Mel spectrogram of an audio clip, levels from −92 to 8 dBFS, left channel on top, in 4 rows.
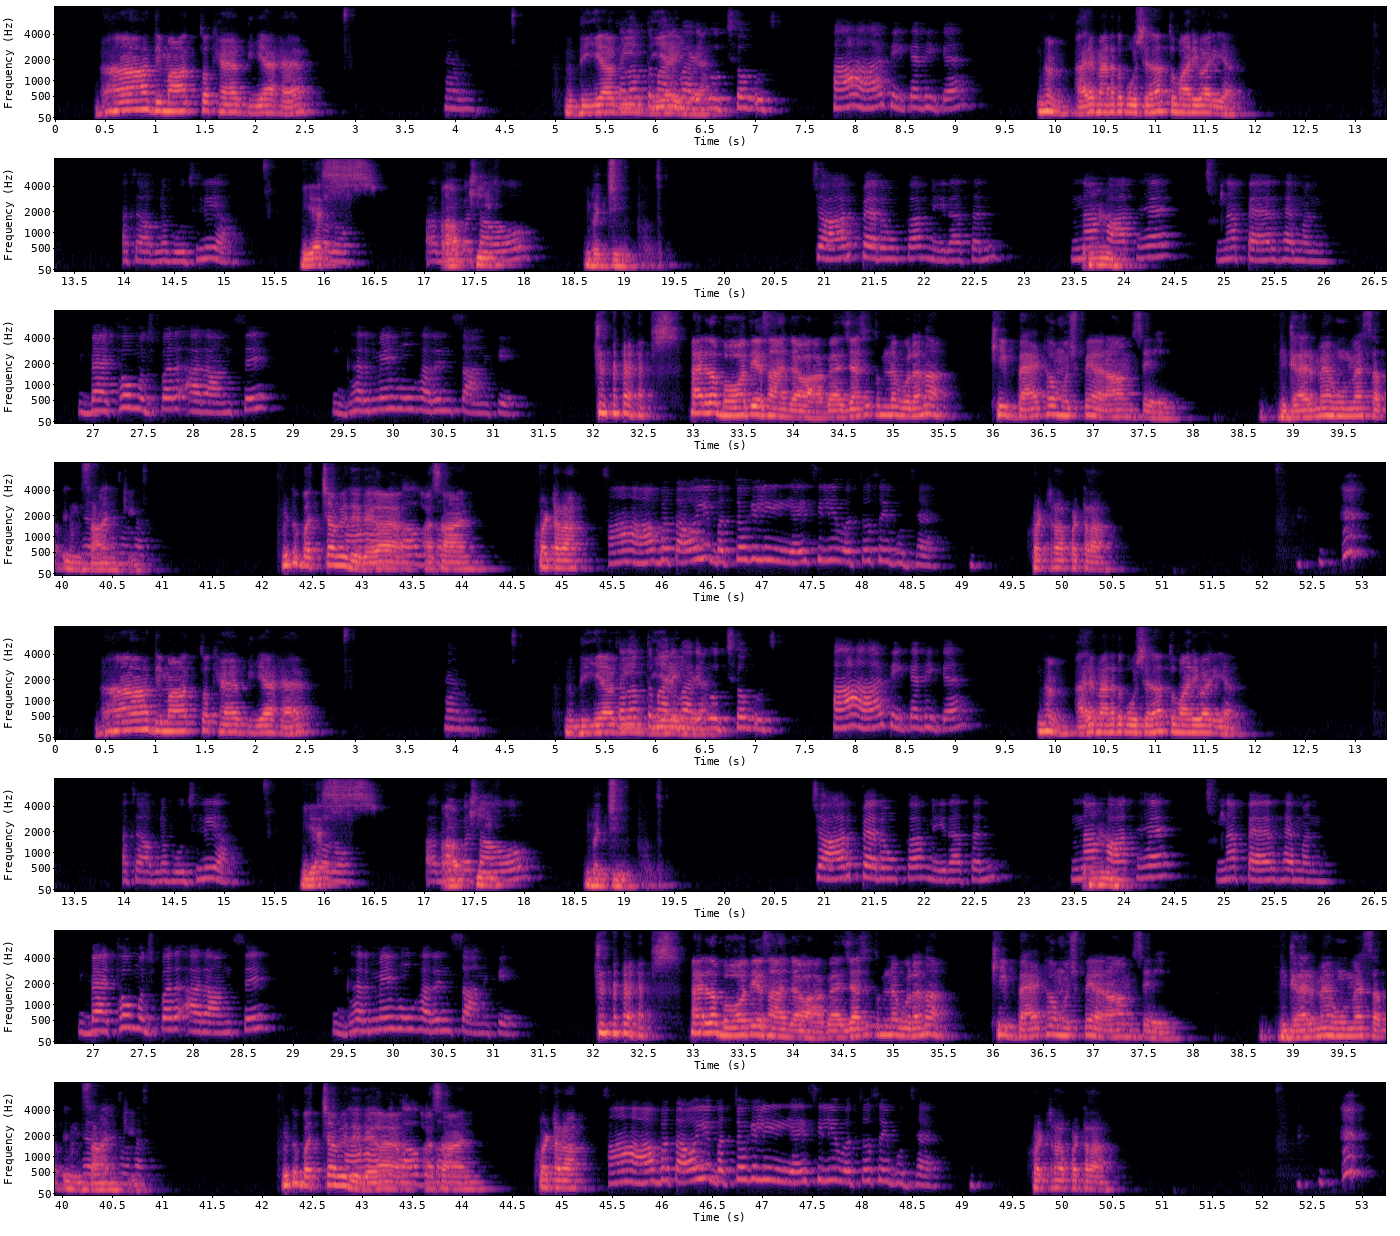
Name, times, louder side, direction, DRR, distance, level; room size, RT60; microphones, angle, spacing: voice 1, 0.4-2.5 5.1-6.5 9.8-11.8 15.8-16.5 17.2-17.7 18.6-19.3 23.6-23.9 32.0-35.5 36.0-37.8 38.8-40.8 42.2-44.1 44.7-45.2 49.7-50.5, equal, 15° left, 4 dB, 1.6 m, -26 dB
voice 2, 3.9-4.2 5.6-7.1 7.8-9.1 14.0-15.1 16.0-16.3 17.0-18.0 20.9-22.7 23.5-24.5 24.9-26.0 26.9-28.7 29.4-31.2 39.9-40.8 42.8-44.0 45.5-48.7 52.8-52.9, right 2 dB, 25° right, 5 dB, 1.1 m, -34 dB
13.0 x 4.6 x 6.2 m, 0.33 s
head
